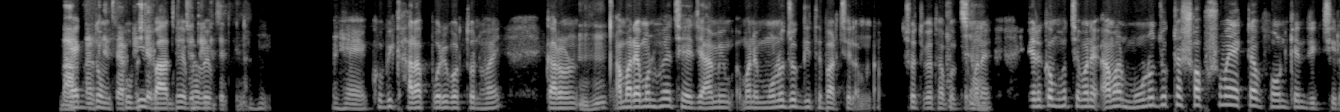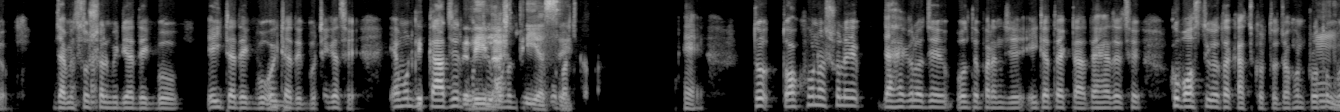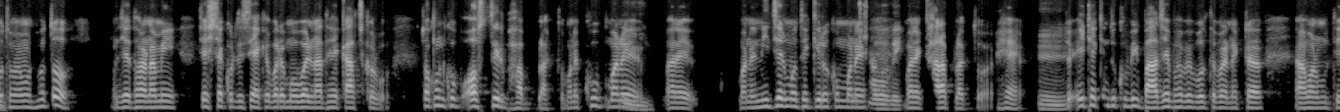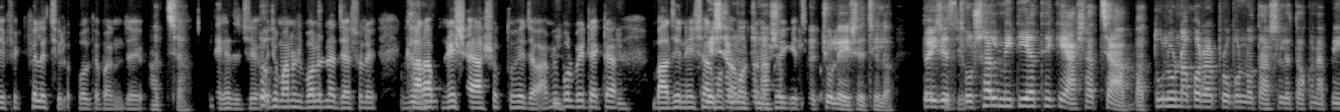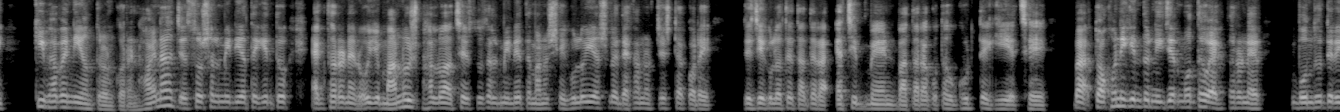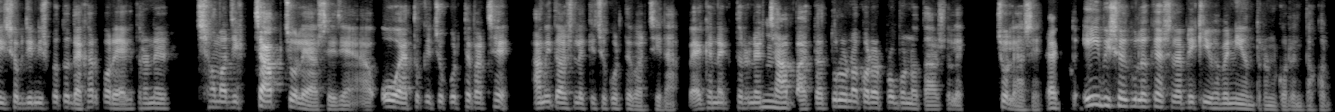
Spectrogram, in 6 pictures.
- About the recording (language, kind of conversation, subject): Bengali, podcast, কীভাবে আপনি অনলাইন জীবন ও বাস্তব জীবনের মধ্যে ভারসাম্য বজায় রাখেন?
- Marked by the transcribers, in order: tapping; other background noise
